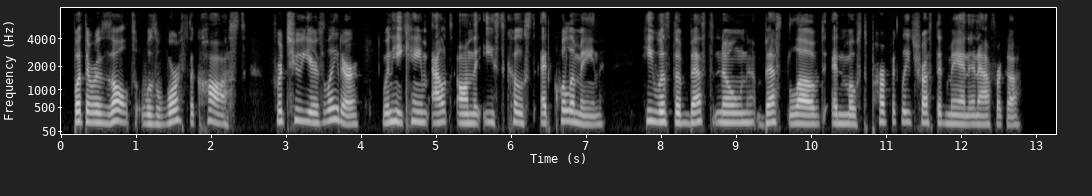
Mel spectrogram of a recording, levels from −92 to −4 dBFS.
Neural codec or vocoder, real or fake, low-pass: none; real; 7.2 kHz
